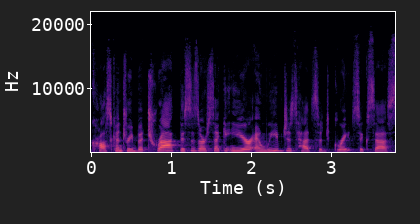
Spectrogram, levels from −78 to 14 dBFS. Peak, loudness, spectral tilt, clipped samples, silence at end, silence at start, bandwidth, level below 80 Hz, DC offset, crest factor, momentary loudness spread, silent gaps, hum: -10 dBFS; -29 LUFS; -1.5 dB/octave; under 0.1%; 0 s; 0 s; 19.5 kHz; -70 dBFS; under 0.1%; 20 dB; 11 LU; none; none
